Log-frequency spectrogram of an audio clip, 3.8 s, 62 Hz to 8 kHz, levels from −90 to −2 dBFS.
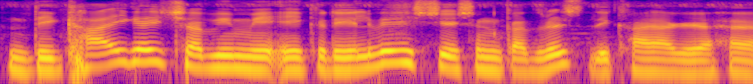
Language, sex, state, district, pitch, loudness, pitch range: Hindi, male, Jharkhand, Garhwa, 145 Hz, -13 LUFS, 135-170 Hz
